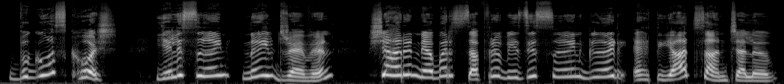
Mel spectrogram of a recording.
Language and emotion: Kashmiri, happy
